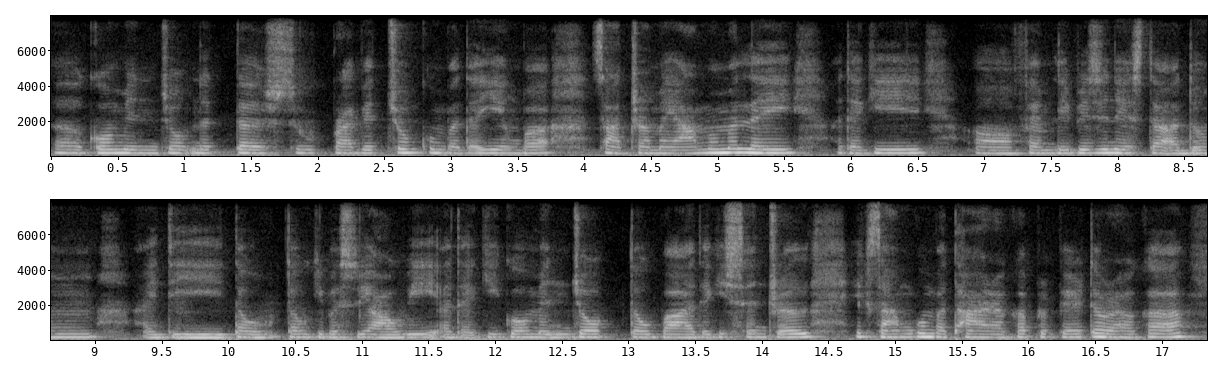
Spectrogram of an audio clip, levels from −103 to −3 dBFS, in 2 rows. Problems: background sounds at intervals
